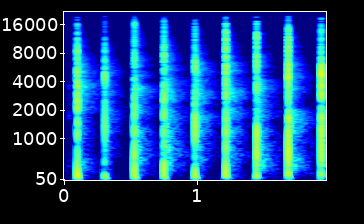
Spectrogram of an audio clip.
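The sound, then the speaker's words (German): A single person claps nine times in a steady, brisk rhythm, each clap sharp with nothing else audible in between. “Dankeschön, Dankeschön. Applaus, Applaus.”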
